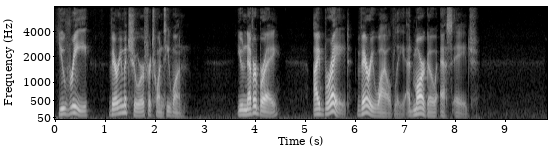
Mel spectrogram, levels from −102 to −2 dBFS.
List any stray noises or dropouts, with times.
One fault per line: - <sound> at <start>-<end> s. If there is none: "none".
none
